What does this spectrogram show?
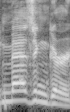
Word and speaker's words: Mellinger: Oh, I did say Mellinger, didn't I?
